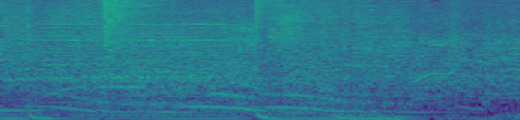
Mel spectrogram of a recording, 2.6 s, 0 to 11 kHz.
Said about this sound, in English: We start new traditions with old friends and join 300,000 fans screaming over 700 horsepower engines. We're 33 drivers dreaming black and white and battle 240 miles per hour to make it a reality.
